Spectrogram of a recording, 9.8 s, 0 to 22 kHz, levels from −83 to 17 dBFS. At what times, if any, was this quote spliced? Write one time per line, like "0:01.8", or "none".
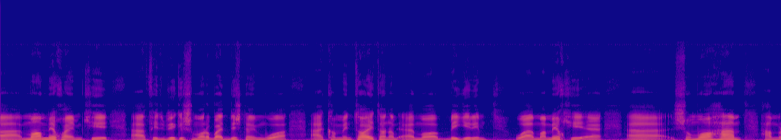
0:04.9
0:07.0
